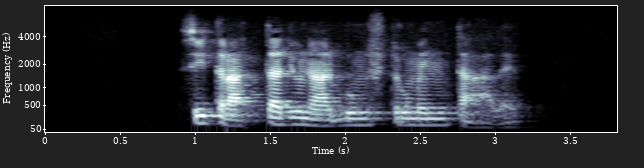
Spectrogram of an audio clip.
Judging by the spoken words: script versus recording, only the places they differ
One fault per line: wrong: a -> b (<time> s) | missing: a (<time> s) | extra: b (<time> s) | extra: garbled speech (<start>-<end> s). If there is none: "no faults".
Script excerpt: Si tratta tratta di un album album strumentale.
missing: tratta (1.6 s)
missing: album (2.1 s)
